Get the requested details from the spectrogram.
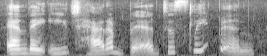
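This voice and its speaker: A woman reads a picture book aloud slowly and with animation, like a teacher at storytime, adding asides about the illustrations. Her voice sits on the high side, and she stresses and stretches words deliberately for young listeners. The recording is rough.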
